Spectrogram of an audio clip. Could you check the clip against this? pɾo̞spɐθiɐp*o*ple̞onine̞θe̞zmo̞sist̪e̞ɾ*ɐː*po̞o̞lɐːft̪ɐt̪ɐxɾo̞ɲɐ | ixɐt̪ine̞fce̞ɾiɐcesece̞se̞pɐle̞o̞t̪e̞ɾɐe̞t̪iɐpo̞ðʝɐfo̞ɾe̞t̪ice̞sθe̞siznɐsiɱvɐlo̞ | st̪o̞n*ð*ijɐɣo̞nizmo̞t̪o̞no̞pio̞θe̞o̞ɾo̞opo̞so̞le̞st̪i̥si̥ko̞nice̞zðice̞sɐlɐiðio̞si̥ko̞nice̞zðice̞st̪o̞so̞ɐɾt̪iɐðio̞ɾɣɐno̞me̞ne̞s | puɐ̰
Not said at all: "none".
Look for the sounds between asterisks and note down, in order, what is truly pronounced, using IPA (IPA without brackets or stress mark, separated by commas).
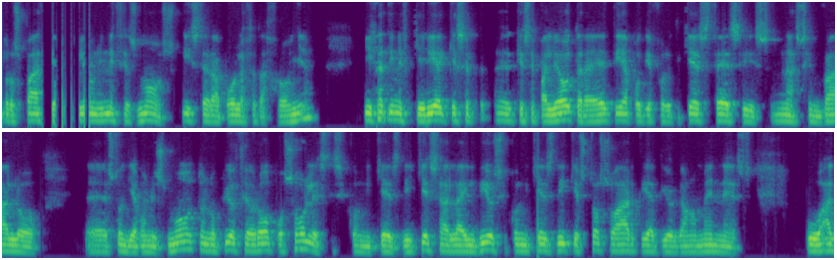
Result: u, ɐː, ð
